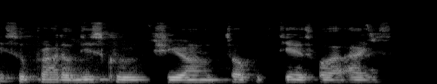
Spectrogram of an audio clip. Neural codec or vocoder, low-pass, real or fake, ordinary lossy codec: none; 7.2 kHz; real; Opus, 64 kbps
